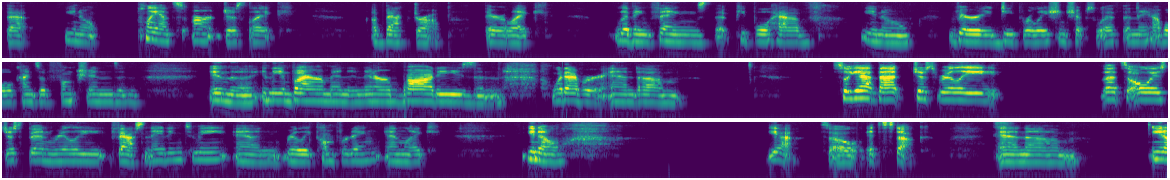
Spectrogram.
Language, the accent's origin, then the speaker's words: English; southern Maine, United States; I'm born and raised in Maine, originally southern Maine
